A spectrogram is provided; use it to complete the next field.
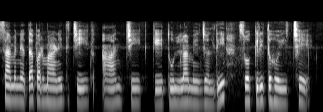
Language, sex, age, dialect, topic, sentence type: Maithili, female, 18-24, Eastern / Thethi, banking, statement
